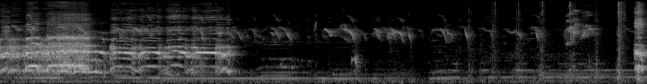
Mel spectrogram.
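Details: Kokok Balenggek chicken, the native singing chicken of Solok, bred in Solok city, West Sumatra, Indonesia: a long harmonic crow of quick stepped, pulsing notes lasting about two seconds, followed by faint high chirps from small birds.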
